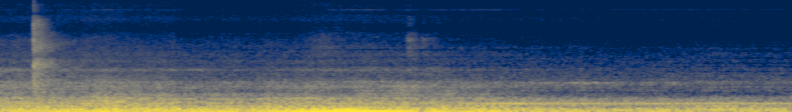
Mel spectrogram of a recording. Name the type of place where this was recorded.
elevator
